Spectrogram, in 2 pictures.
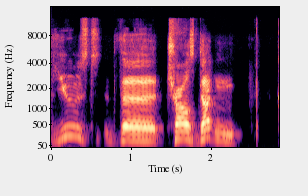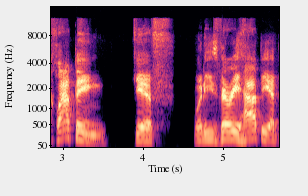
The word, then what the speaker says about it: GIF: allowed to use the GIF is it gif I thought we talked about this I I'm I'm a I'm a hard G guy we'll say hard G yeah I've been a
